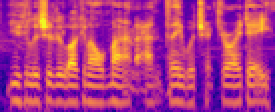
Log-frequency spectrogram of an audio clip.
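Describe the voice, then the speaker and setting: A man's voice: medium pitch, completely flat delivery, quick pace, vocal fry, fairly bright tone. A seventeen-year-old British young man rambling casually through an audio log, hesitant and tangential with mild swearing, sounding a bit under the weather. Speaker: vlogger. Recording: noisy home microphone recording.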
